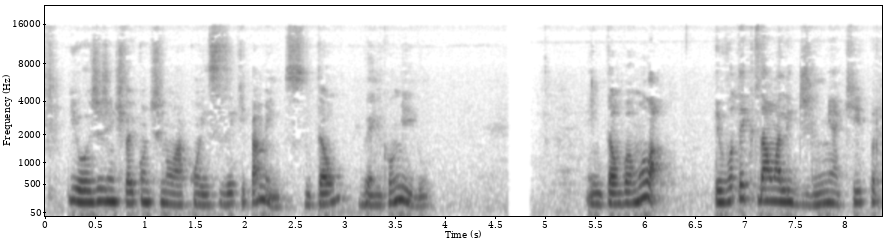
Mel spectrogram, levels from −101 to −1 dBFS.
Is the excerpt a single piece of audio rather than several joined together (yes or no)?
no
